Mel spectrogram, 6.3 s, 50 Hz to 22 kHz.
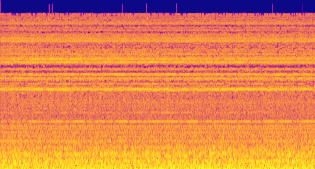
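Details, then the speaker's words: VAZ classic (2101-2107) on a lifted car, running in gear: steady dense droning hum from the rear axle, a worn axle shaft bearing, easily mistaken for the differential, which had already been replaced without curing the noise. "Такой гул вот издается, надеюсь, слышно."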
